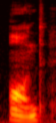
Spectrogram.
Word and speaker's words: and: it could replace both the word and pronounced Aunt as well as being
